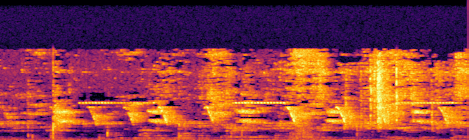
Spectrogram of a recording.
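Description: Birds calling in the trees: a steady run of short, downward-sliding chirps, about three a second, from more than one bird. A single sharp click comes about half a second in.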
